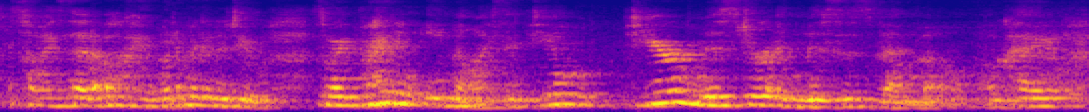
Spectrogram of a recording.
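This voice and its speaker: A woman's voice: mid-range voice, fast, warm tone, slight background noise. A woman in her thirties performing a brash, casual stand-up set on a club stage, telling stories animatedly and acting out exchanges, with some swearing. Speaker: stand-up comedian. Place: live comedy club stage. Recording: roomy echoing club sound, distant.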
